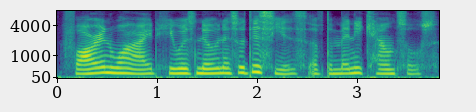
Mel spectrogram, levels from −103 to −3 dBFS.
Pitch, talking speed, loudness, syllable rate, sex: 215 Hz, 190 wpm, -15 LUFS, 4.2 syllables/s, female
